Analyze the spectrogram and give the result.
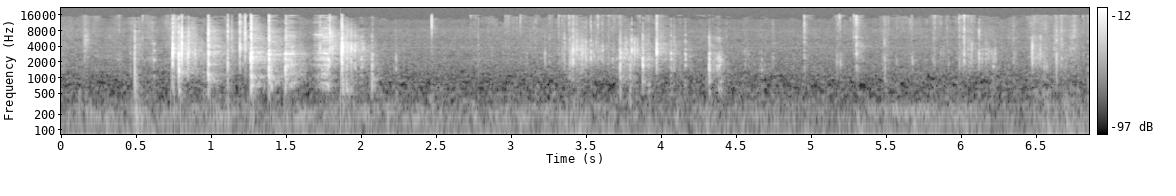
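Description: A metal utility-knife blade scrapes and carves powdery, crumbly flakes off the edge of a solid, dry, hand-sized white oval bar of soap held in one hand. Quiet, bright, crisp scratching and crunching comes in irregular bursts, densest early and again midway, then thins to sparse light ticks.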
